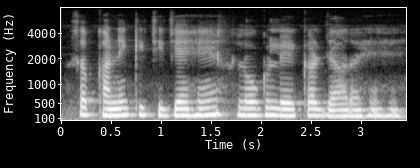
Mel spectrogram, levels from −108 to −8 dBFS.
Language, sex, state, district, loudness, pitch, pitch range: Hindi, female, Himachal Pradesh, Shimla, -14 LUFS, 175 Hz, 170-185 Hz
